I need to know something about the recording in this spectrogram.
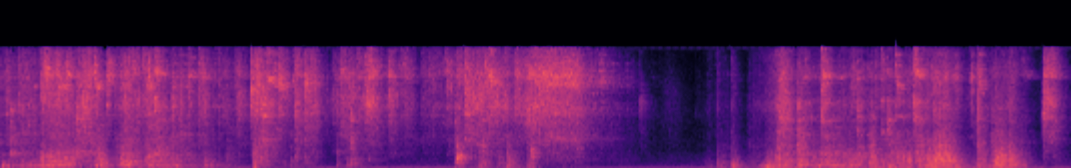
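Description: Loud clattering and rustling of things being handled and moved, with sharp knocks and metallic clinks. It breaks off for a moment a little past the middle, then starts again.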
